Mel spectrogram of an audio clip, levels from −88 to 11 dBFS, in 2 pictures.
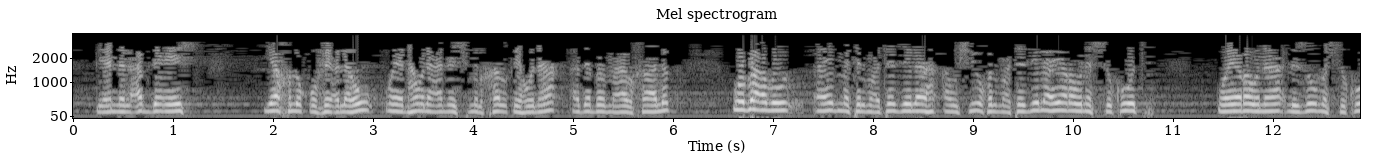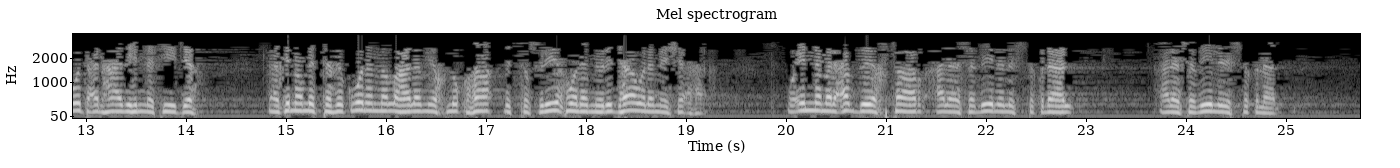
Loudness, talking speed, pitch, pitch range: -12 LUFS, 110 wpm, 185 Hz, 175-195 Hz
